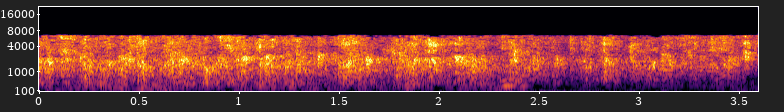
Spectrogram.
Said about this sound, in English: A round of applause, please, from the audience.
